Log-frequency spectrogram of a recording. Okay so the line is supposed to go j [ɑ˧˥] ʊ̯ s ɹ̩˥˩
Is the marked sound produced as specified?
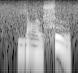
no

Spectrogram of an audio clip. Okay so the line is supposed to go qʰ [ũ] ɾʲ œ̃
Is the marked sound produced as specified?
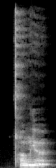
yes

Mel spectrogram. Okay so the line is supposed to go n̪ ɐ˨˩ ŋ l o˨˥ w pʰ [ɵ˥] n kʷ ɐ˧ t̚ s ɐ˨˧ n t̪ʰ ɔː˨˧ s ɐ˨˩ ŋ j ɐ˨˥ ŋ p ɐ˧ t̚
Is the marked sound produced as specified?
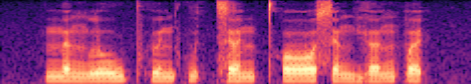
no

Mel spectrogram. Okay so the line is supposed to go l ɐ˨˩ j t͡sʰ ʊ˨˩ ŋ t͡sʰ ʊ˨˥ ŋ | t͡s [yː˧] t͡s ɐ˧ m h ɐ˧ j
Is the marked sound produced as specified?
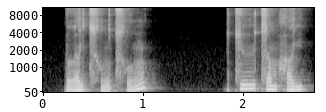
yes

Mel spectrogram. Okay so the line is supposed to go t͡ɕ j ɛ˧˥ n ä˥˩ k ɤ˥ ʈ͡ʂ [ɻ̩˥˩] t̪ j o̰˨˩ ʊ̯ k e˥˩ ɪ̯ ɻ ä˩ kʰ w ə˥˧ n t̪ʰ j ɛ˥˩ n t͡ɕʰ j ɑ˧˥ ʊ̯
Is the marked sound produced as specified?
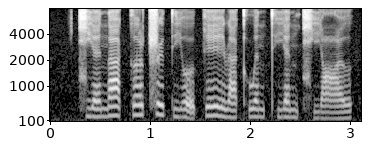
yes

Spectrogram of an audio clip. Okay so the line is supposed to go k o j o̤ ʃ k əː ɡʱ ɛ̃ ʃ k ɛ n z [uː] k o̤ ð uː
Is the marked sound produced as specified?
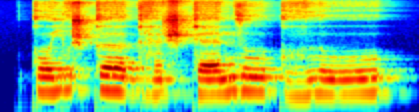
yes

